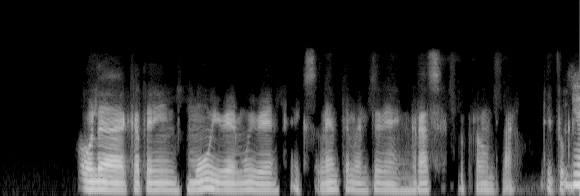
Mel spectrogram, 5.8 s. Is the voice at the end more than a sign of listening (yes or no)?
yes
